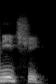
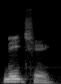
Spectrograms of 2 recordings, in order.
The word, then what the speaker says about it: NICCE: NICCE. NICCE, yeah, that's how you pronounce it, but it started off as nice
